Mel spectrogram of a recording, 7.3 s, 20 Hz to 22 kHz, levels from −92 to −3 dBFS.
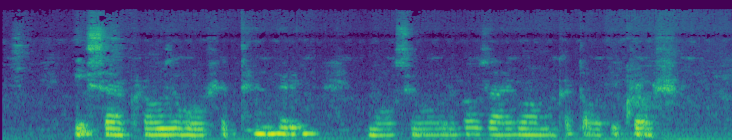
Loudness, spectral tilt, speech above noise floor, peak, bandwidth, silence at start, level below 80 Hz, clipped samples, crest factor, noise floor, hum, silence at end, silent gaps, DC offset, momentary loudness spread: -21 LUFS; -6 dB/octave; 28 dB; -6 dBFS; 16.5 kHz; 0.1 s; -46 dBFS; under 0.1%; 16 dB; -48 dBFS; none; 0 s; none; under 0.1%; 14 LU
